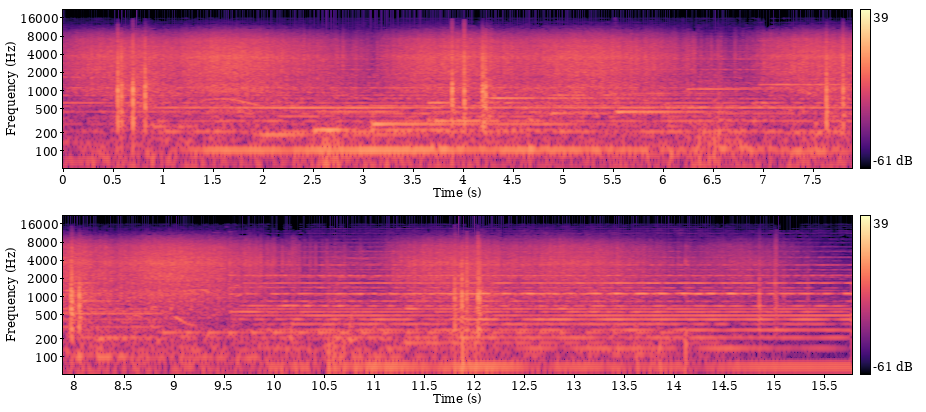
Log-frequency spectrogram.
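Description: A handful of sharp fireworks bangs from a large Guy Fawkes Night fireworks display in a park in Sheffield burst at irregular intervals over a steady outdoor wash of crowd noise, with sustained musical tones running underneath.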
